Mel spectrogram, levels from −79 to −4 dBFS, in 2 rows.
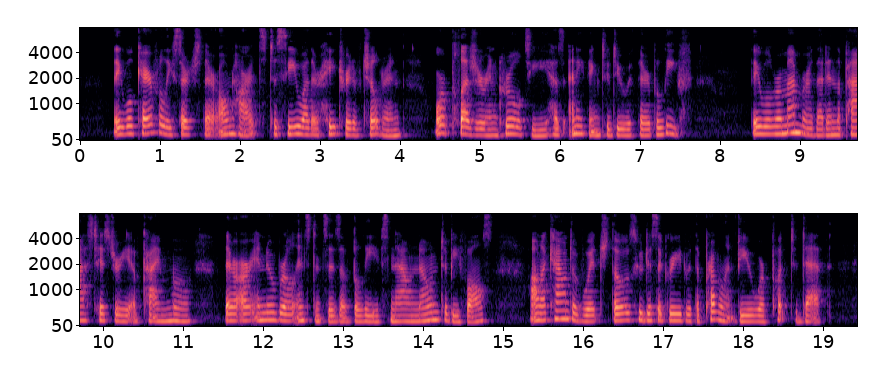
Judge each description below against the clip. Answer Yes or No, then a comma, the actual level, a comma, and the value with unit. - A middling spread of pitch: Yes, average, 3.1 semitones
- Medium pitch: Yes, medium, 180 Hz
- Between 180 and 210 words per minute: Yes, average, 190 wpm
